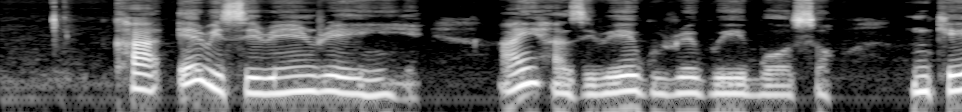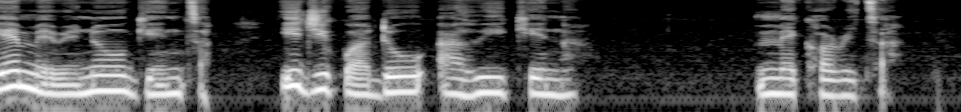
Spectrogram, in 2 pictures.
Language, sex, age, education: Igbo, female, 30-45, tertiary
